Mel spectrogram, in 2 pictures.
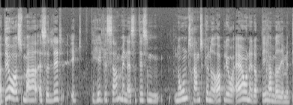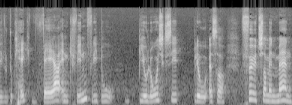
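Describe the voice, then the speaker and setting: Her voice sits fairly high for a woman. Behind the talking, there is noticeable background noise. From Belgium. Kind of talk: talk with audience Q&A.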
